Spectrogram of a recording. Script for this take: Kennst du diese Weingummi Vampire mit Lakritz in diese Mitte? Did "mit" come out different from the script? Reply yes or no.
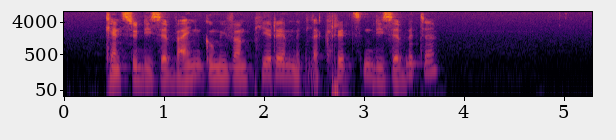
no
